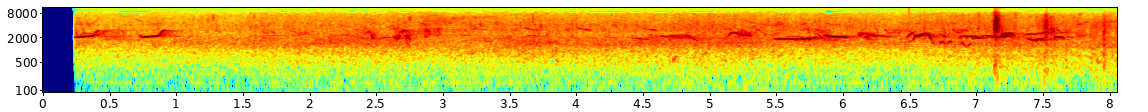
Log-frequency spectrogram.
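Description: Small songbirds chirping and twittering in quick short phrases over a steady hiss, with a sharp click near the end.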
